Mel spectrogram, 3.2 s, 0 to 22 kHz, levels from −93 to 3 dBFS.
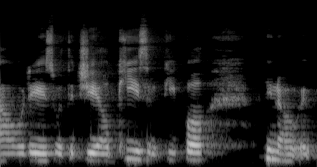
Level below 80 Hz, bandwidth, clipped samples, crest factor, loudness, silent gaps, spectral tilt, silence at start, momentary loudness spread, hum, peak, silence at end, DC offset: -82 dBFS; 11.5 kHz; under 0.1%; 18 dB; -31 LUFS; none; -4 dB/octave; 0 s; 12 LU; none; -14 dBFS; 0.05 s; under 0.1%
